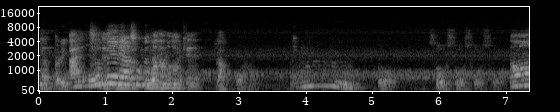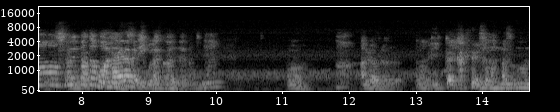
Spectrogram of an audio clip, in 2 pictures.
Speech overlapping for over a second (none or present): present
